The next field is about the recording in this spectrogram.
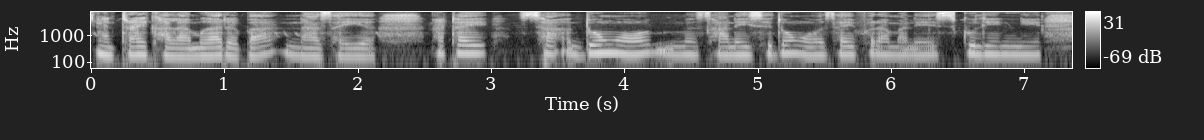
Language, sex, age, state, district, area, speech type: Bodo, female, 18-30, Assam, Udalguri, rural, spontaneous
